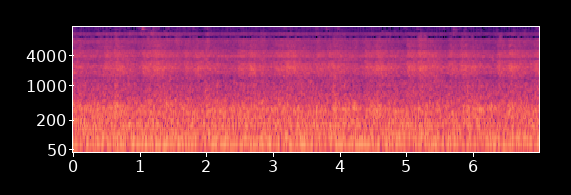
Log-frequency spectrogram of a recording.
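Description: Freight train of trash cars rolling past: a steady rumble of steel wheels on the rail with a faint regular beat. The wheels run smooth, with few flat spots pounding.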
